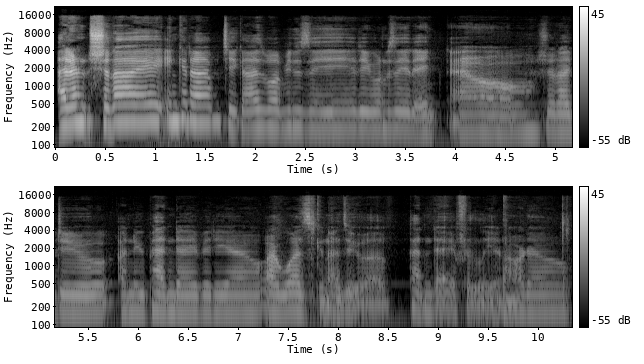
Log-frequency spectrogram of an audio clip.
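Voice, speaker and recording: A woman vlogs about fountain pens in a casual show-and-tell chat, sounding tired and subdued. She rambles hesitantly with many ums and restarts, yet her low voice stays level at normal speed with few pauses.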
